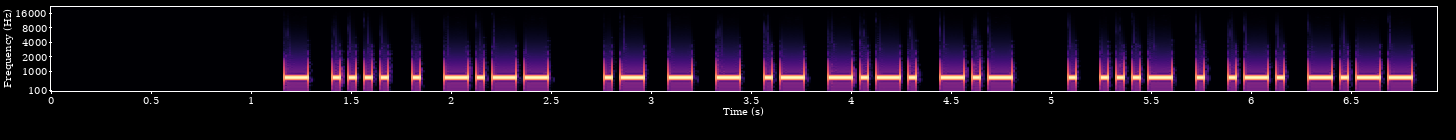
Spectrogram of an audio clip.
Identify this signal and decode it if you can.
Morse code, heard as a keyed tone, about 28 wpm, 700 Hz. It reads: THEY ATTACK EVERY
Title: Sentences from Top 1500 Words 30wpm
